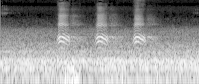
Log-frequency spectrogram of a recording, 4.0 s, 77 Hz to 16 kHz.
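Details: Kitten Uzura, 119 days old, settling down to sleep with its owner at night, gives three clear arching meows, each rising then falling, spaced under a second apart over a constant low indoor hum.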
